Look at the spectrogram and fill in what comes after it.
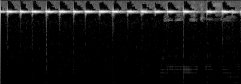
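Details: Kinhibari cricket song: a sharp, very high, tinkling trill of rapid short bursts, about four each second, loud and evenly repeated with no other noise.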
